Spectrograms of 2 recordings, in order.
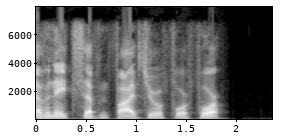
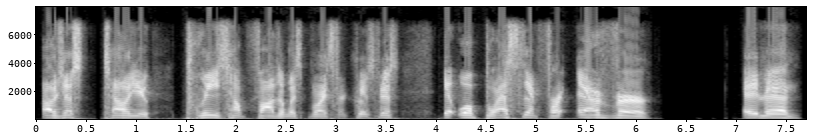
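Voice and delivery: lightly voiced pleading puppet; a hint of a cartoon puppet asking for help; earnest puppet appeal; Oscar puppet voice.

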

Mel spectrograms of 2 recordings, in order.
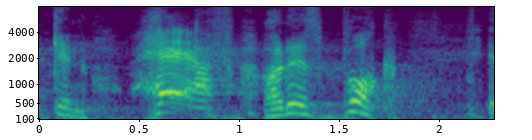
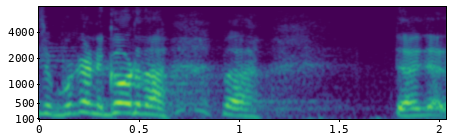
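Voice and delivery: ordinary talk

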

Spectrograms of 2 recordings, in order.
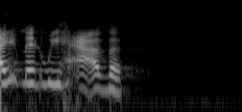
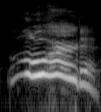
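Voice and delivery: much higher, loud desperate call; crying out in desperation; 8 semitones higher, 12 dB louder than usual. Acted. Disciples in the sinking boat crying out desperately to the Lord. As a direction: call for help as if drowning. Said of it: "crying out in desperation".

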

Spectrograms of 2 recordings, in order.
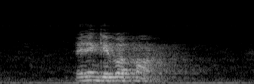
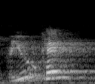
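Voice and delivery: concerned lady; 11 semitones higher, 4 dB louder than usual. Retold or imitated. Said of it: "and she says".

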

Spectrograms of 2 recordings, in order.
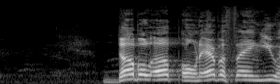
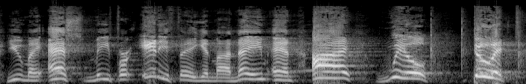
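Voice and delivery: preaching building to a shout; 5 semitones higher than usual. Acted. Preacher declaring Jesus' promise to the house, building to a shout.

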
